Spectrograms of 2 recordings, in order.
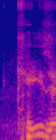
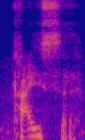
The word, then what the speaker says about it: Kaysr: So yeah, like, and even like I don't mind people even saying Kaiser, but Kaiser is not even the real pronunciation. But I don't really care about Kaiser correcting that. It's actually Kaiser.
